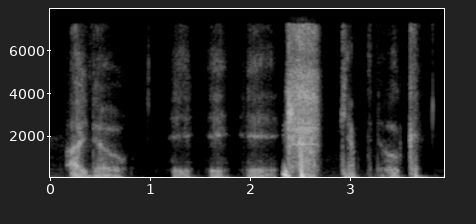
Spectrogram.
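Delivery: mock spooky villain whisper, very low, slow, creaky.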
